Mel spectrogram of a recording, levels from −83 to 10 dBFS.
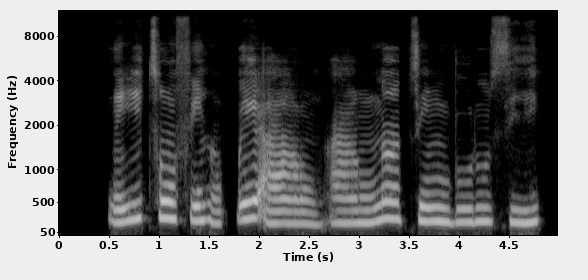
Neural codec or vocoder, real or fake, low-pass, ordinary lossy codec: codec, 44.1 kHz, 3.4 kbps, Pupu-Codec; fake; 10.8 kHz; Opus, 64 kbps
